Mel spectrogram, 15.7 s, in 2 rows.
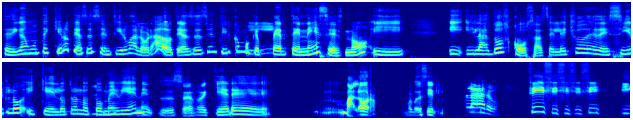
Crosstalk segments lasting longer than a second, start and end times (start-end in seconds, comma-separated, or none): none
